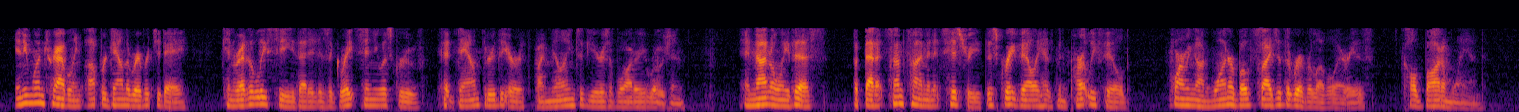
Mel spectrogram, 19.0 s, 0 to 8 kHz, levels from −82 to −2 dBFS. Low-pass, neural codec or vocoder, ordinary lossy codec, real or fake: 7.2 kHz; vocoder, 44.1 kHz, 128 mel bands, Pupu-Vocoder; AAC, 16 kbps; fake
